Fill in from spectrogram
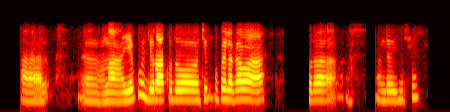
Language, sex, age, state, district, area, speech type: Santali, female, 60+, West Bengal, Bankura, rural, conversation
